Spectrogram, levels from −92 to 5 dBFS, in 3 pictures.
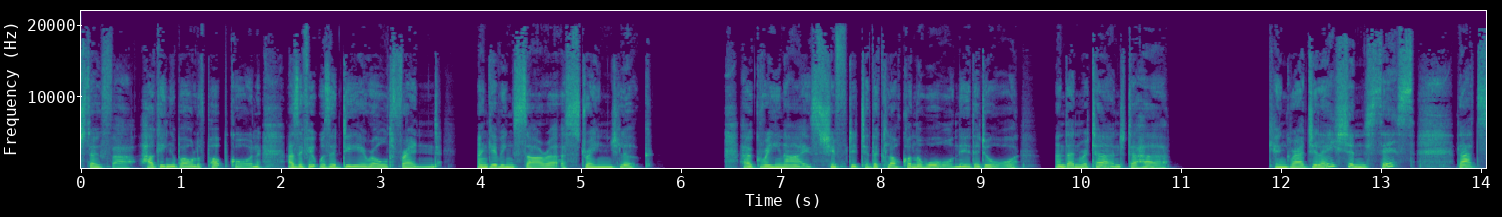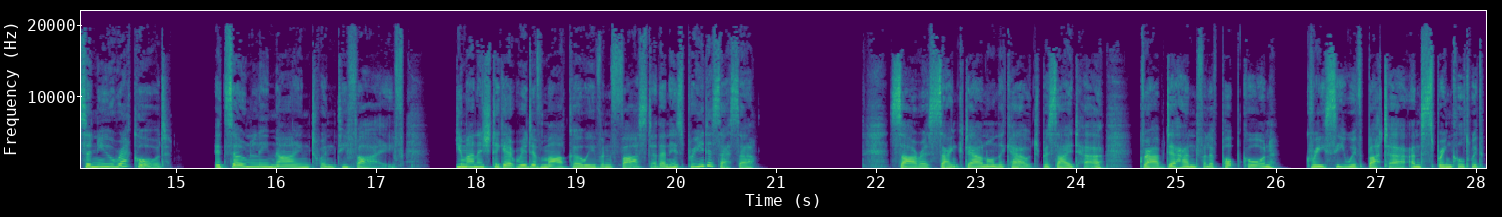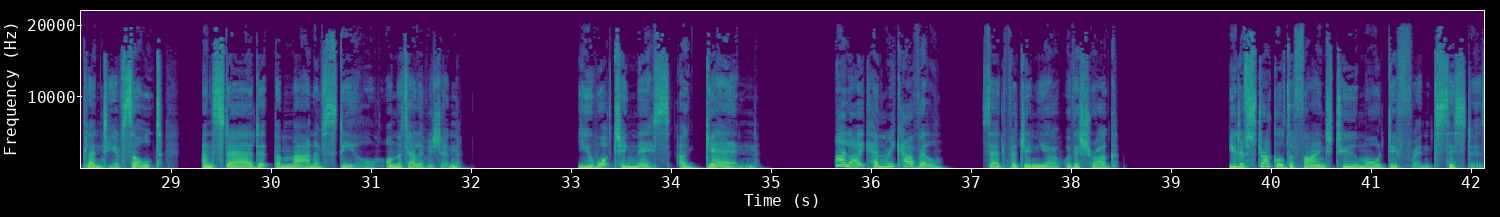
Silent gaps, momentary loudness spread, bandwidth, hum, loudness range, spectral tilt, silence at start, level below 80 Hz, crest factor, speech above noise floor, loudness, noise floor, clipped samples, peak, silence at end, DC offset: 11.08-11.12 s, 11.22-11.26 s, 21.53-21.57 s, 32.66-32.70 s; 8 LU; over 20 kHz; none; 3 LU; -5 dB/octave; 0 s; -58 dBFS; 18 dB; over 69 dB; -22 LUFS; under -90 dBFS; under 0.1%; -4 dBFS; 0 s; under 0.1%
